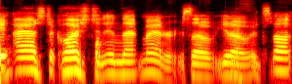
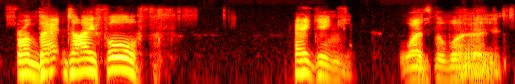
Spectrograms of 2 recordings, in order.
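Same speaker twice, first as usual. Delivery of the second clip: put-on Australian accent; 3 semitones lower than usual. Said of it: "It's like Captain Jack Aussie".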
